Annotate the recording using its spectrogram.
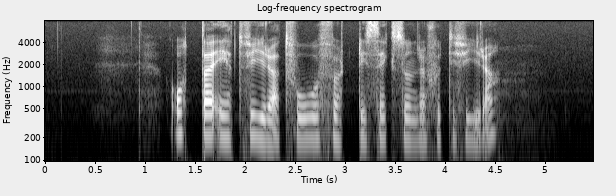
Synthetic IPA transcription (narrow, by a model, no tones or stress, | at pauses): ʔɔt̪ːaʔɛt̪ːfyːɾa̰t̪ʰv̥oːfœʈːɪsɛkshɵnd̪ɾaɧɵt̪ːɪfyːɾʔa̰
